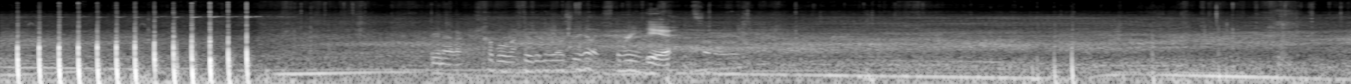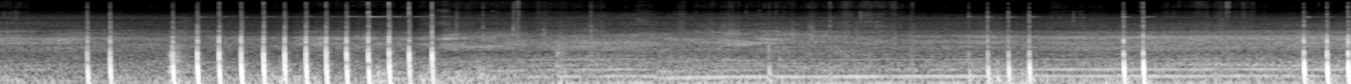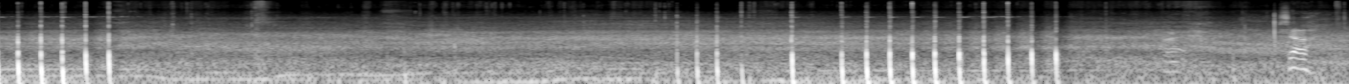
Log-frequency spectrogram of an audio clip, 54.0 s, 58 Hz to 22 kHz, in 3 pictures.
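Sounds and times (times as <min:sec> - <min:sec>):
hammer striking roofing nails: 0:00.0 - 0:03.7, 0:13.9 - 0:14.6, 0:19.2 - 0:24.2, 0:30.9 - 0:32.1, 0:32.9 - 0:33.8, 0:35.3 - 0:38.0, 0:44.7 - 0:50.4.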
